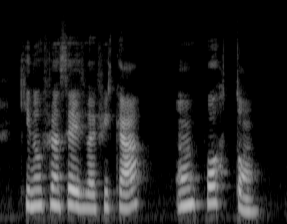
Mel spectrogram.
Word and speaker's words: important: Por exemplo, temos a palavra importante no português, que no francês vai ficar important. Percebe que é um som bem nasal, important.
